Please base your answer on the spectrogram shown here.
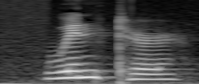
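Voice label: "Winter", English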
